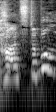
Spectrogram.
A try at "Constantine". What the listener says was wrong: You're putting the emphasis on the wrong part.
